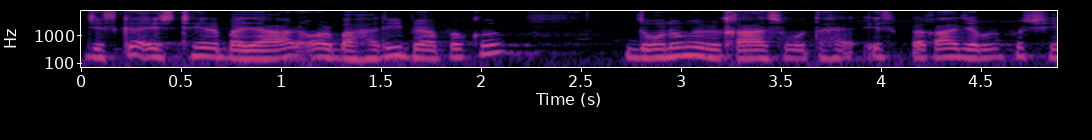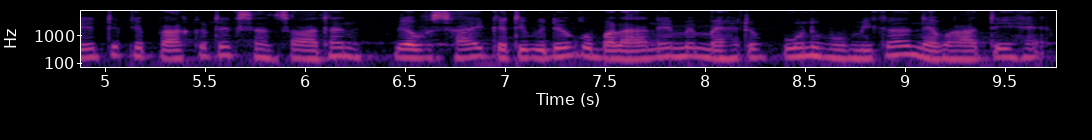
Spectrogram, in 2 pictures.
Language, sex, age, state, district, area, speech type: Hindi, male, 18-30, Madhya Pradesh, Jabalpur, urban, spontaneous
